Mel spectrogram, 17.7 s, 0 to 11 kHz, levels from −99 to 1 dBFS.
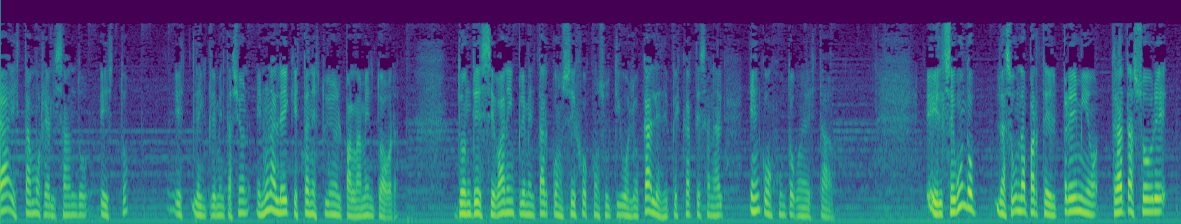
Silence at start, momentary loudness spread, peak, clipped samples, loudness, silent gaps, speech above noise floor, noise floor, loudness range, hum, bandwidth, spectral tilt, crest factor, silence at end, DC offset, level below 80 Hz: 0 s; 14 LU; -2 dBFS; under 0.1%; -21 LUFS; none; 22 dB; -42 dBFS; 7 LU; none; 8 kHz; -7 dB/octave; 20 dB; 0 s; under 0.1%; -44 dBFS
